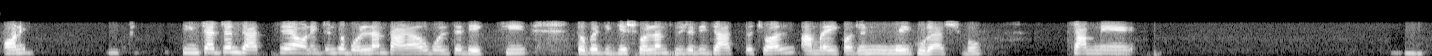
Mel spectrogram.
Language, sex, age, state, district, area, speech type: Bengali, female, 18-30, West Bengal, Kolkata, urban, conversation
